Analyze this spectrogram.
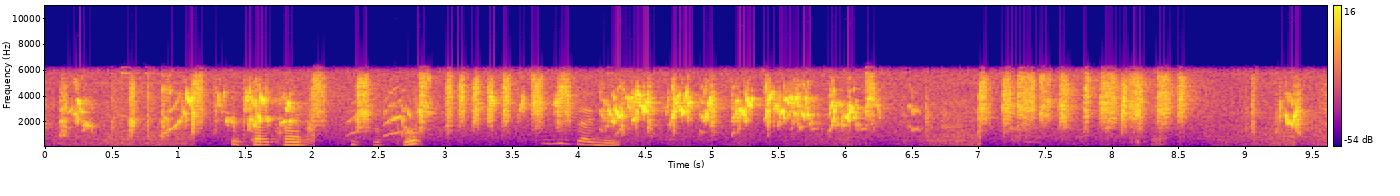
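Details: Four rescued pet budgerigars, one blue, two white and one green, flying free all day, pour out a dense, continuous warble of rapid chirps, clicks and squeaky notes, nearly unbroken for ten seconds.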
